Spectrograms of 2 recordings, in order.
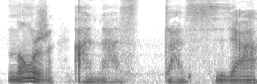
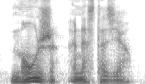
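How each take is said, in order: First: Very slow whisper, lingering on each syllable; sensual whisper. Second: Said in the usual way. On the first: Acted. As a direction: breathe every syllable of the name slowly. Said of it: "il faut que je le refasse". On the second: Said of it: "Sa bouche s'attarde sensuellement sur chaque syllabe".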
